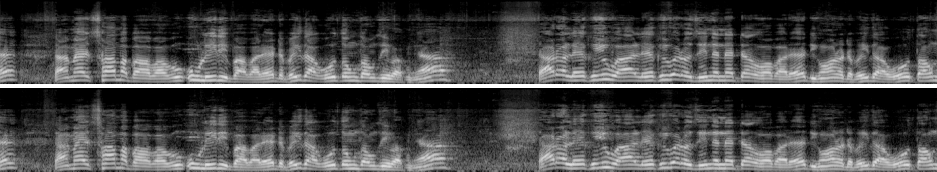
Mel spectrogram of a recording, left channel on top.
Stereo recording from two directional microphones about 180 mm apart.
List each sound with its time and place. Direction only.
0.0 s a man's voice: 20° left (ahead or behind); by 4.4 s 5° left (ahead or behind)
5.4 s speech: 30° left (ahead or behind)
